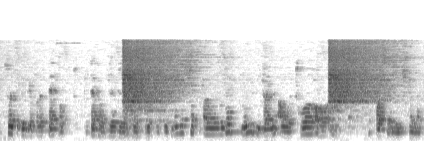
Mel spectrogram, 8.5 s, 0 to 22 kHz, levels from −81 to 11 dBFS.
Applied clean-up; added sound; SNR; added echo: classical method WPE with log-MMSE.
